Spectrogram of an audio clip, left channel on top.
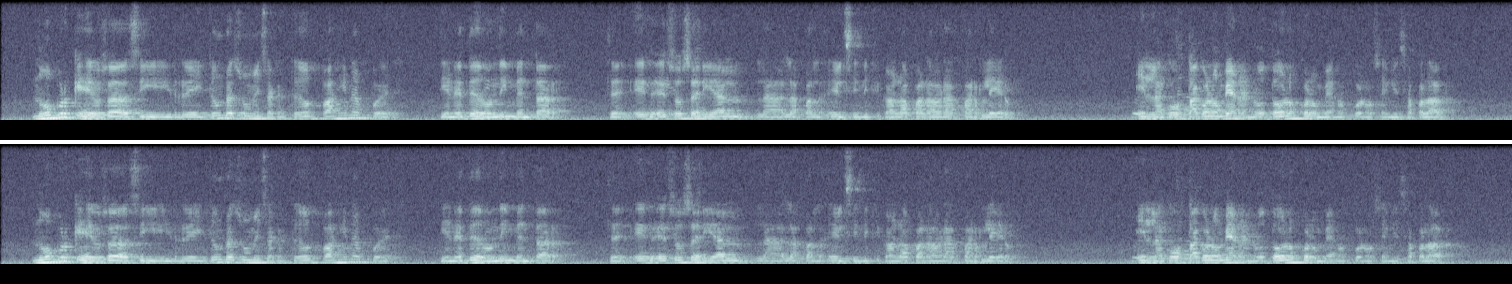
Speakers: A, on the left (about 25°); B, on the left (about 50°).
A: no porque, o sea, si leíste un resumen y sacaste dos páginas, pues tienes de
B: sí,
A: dónde inventar. Se-
B: sí,
A: es- Eso
B: exacto.
A: sería el- la, la pal- el significado de la palabra parlero.
B: Pues
A: en la
B: sí,
A: costa
B: la verdad
A: colombiana.
B: es
A: No
B: que sí.
A: todos los colombianos conocen esa palabra.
